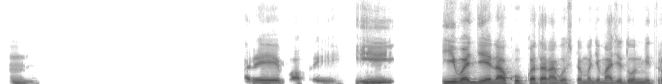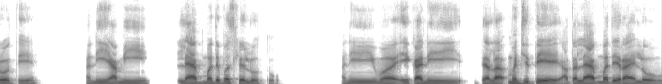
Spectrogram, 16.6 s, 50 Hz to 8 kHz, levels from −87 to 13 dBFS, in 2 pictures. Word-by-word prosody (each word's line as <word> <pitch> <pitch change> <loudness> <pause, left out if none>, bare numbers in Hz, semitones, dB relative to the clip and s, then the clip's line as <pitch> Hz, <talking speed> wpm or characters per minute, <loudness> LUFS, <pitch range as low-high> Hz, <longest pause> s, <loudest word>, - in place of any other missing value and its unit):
हं. 115 0 -11 2.6
अरे, 110 0 -1
बापरे! 95 +1 -8 0.5
ही 125 +2 -1 0.6
ही 145 -1 +4
म्हणजे 135 -2 +4
ना, 135 +1 +5
खूप 135 -1 -4
खतरनाक 115 -1 +1
गोष्ट. 105 0 -6
म्हणजे 115 +1 -5
माझे 115 +1 -3
2 120 +1 -3
मित्र 105 0 -6
होते 105 -4 -1 0.7
आणि 115 +3 -3
आम्ही 120 +3 -1 0.4
लॅबमध्ये 120 +5 +3
बसलेलो 160 -9 +1
होतो 105 0 -12 0.8
आणि 115 +1 -3
मग 120 +1 +1
एकाने 125 +1 +1 0.3
त्याला, 125 0 +4
म्हणजे 150 -1 0
ते 135 -5 +4
आता 120 - 0
लॅबमध्ये 130 +3 +4
राहिलो 115 +1 +3
120 Hz, 105 wpm, -23 LUFS, 115-130 Hz, 2.6 s, ना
